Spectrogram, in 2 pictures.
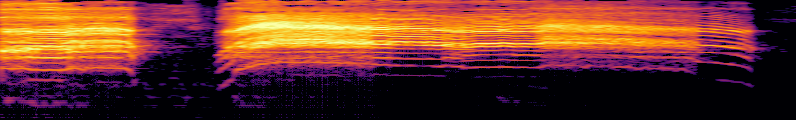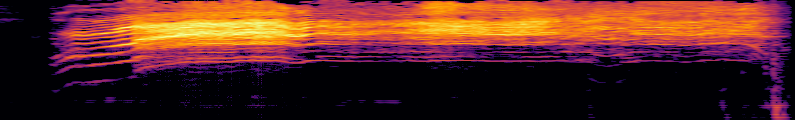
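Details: Sphynx cats mating during a stud service visit, a male with a visiting queen, with long, harsh, wavering yowls.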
